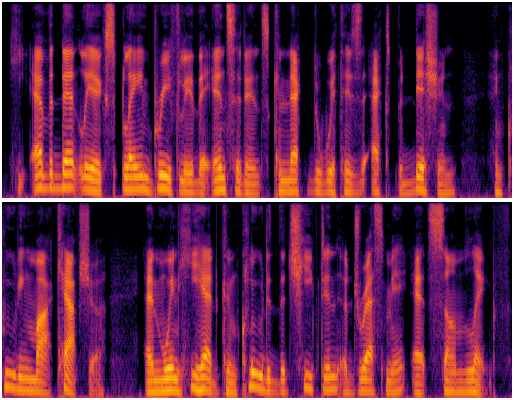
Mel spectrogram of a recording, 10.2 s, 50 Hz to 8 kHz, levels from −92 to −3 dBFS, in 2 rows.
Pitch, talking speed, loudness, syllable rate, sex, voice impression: 120 Hz, 145 wpm, -24 LUFS, 5.1 syllables/s, male, masculine, adult-like, slightly refreshing, sincere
